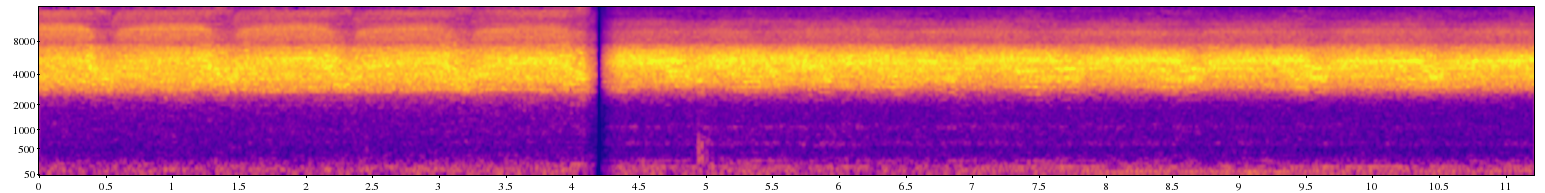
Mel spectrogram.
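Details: Loud shrill droning of a cicada, a constant high buzzing hiss with faint pulsing early on, broken by one abrupt brief cut near the middle before the drone resumes unchanged.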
